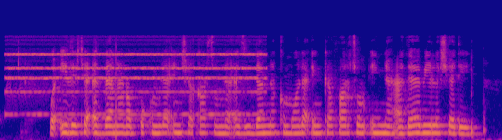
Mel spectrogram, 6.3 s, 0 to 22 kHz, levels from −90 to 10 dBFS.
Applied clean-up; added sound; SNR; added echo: none; Organ; 4 dB; none.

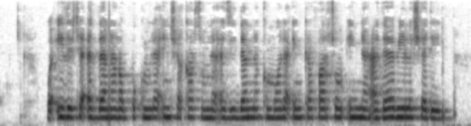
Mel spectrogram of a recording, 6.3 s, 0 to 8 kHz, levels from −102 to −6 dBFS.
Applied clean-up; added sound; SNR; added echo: none; none; none; none.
